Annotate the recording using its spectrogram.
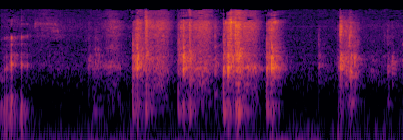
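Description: Faint rustling of damp hair being handled by hand and flipped over, a quick series of short brushing strokes.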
